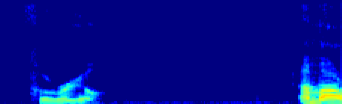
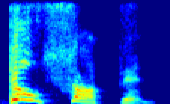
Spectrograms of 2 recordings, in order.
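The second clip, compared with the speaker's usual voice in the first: remembered Dick Gregory voice; 4 semitones higher than usual. Retold or imitated. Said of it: "that motherfucking voice of Dick Gregory said".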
